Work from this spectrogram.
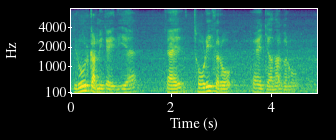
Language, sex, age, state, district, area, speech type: Punjabi, male, 60+, Punjab, Mohali, urban, spontaneous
